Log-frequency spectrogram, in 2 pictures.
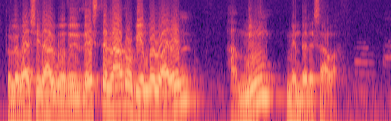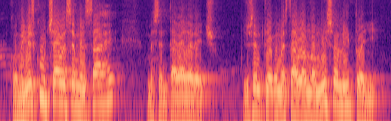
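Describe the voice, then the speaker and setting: A man's voice: a little high, animated, quick pace, rough recording. A middle-aged man, a pastor, preaching a sermon in short emphatic phrases and putting rhetorical questions to his congregation. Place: church.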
